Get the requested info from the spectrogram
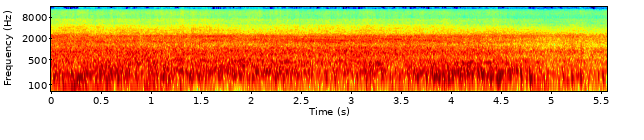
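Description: Passenger train's coaches rolling along the rails: a steady rumble of wheels and running gear that dips a little just before the end.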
